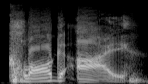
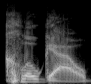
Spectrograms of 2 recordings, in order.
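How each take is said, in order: First: The word ends with an eye sound. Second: The word does not end with an eye sound. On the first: The speaker calls it right. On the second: The speaker calls it wrong. "whatever I said wrong initially was wrong"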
